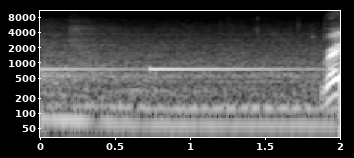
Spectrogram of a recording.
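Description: Chevrolet Corvette's 6.2-litre V8 just after being started, its start-up rev dying away toward a low, steady idle. A thin, steady high tone sounds over it.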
